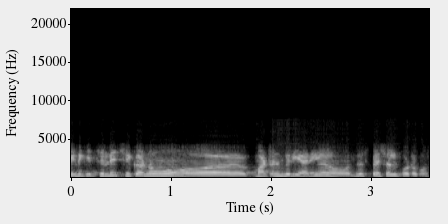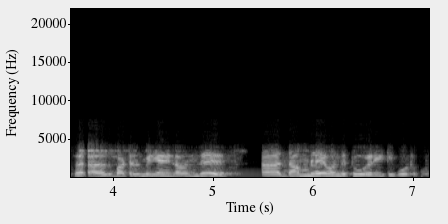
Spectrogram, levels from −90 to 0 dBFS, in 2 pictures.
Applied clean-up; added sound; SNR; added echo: neural separator model SepFormer DNS4.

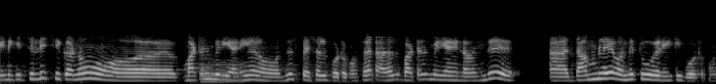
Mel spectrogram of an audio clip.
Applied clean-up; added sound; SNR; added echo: neural mask model DeepFilterNet 3.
